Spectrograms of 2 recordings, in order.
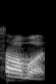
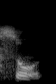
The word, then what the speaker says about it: sour: old story grapes are no it's grapes are sour not sore grapes are sore yoga grapes are sour but usually teacher pronounce it the grapes are sore no it's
